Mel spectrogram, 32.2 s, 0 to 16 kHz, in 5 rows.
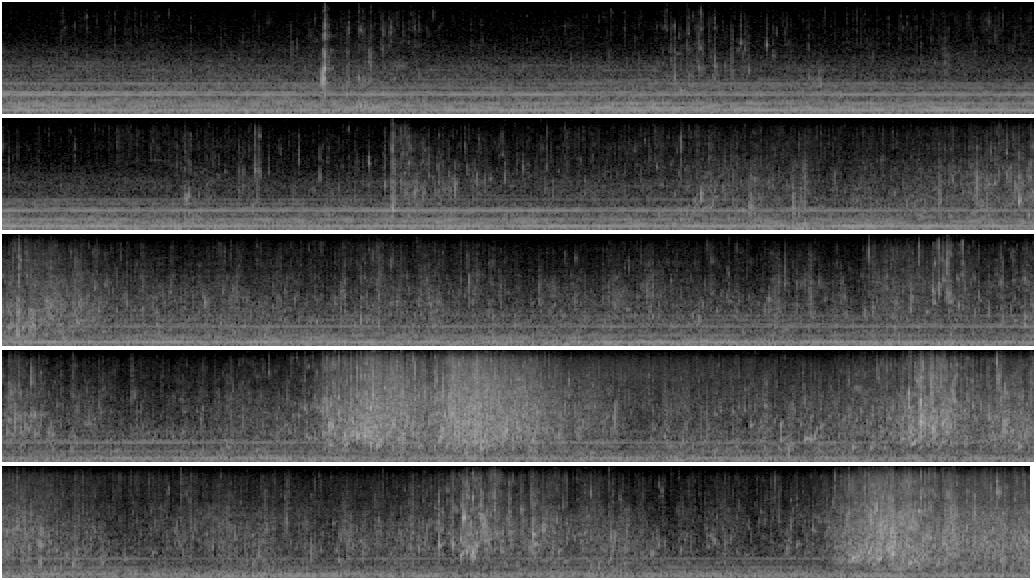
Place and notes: Costabela, Rijeka, sea-boat
Sea, boat approaching ..
recording setup: M/S (Sony stereo condenser via Sony MD @ 44100KHz 16Bit
Rijeka, Croatia, 22 April 2002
